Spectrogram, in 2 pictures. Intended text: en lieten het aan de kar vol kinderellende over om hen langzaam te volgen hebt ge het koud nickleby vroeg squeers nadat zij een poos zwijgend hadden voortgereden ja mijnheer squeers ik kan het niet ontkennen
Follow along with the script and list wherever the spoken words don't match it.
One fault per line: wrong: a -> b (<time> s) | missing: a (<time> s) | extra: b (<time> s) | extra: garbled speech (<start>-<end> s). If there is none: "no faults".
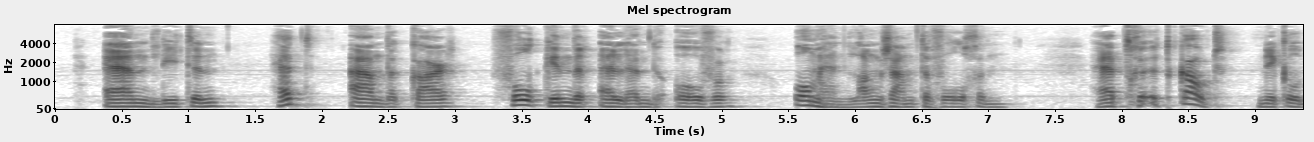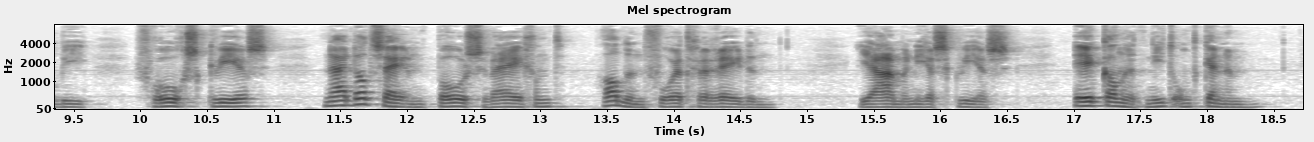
no faults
